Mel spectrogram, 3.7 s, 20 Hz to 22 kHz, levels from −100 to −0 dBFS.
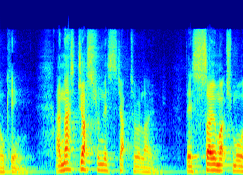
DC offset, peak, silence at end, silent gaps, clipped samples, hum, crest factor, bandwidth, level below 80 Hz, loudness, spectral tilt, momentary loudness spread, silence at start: under 0.1%; 0 dBFS; 0 s; none; under 0.1%; none; 22 dB; 11.5 kHz; -52 dBFS; -21 LUFS; -5 dB/octave; 16 LU; 0 s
